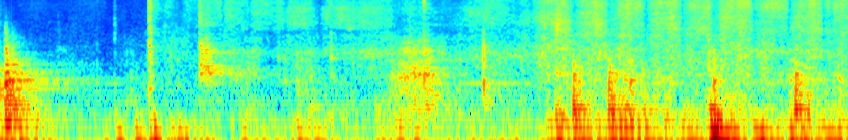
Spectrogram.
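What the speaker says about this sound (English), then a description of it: "I'm just going to keep wiping this down with the naphtha" Cloth wiping adhesive off a metal arcade game cabinet with naphtha, close-up irregular rubbing and scrubbing strokes with soft scuffs and small knocks, no talking.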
